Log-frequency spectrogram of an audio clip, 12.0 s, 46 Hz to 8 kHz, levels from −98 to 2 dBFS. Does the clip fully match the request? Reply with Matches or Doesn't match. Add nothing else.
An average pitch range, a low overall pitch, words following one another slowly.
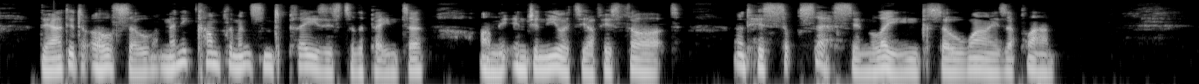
Matches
